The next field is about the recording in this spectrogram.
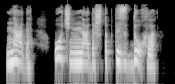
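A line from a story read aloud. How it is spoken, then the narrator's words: Venomous hiss. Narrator (Russian): прошипела эта гадюка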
